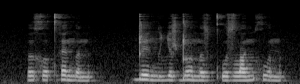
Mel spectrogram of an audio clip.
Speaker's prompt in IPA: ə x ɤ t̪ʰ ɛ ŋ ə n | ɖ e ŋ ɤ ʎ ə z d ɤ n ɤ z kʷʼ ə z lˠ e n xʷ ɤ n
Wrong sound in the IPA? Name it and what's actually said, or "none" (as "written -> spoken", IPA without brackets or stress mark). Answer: d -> ɖ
